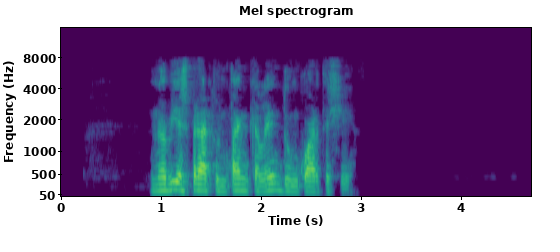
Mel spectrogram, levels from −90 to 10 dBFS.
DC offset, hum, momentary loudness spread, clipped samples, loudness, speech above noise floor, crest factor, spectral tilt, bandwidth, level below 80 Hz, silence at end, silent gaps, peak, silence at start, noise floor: under 0.1%; none; 16 LU; under 0.1%; -19 LUFS; over 71 dB; 22 dB; -6 dB/octave; 8 kHz; -62 dBFS; 1.8 s; none; -2 dBFS; 0.9 s; under -90 dBFS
